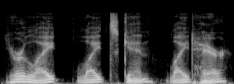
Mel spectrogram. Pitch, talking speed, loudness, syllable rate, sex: 105 Hz, 155 wpm, -16 LUFS, 3.5 syllables/s, male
